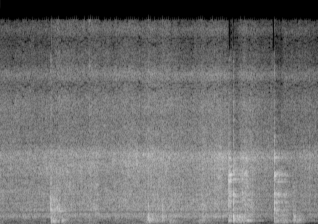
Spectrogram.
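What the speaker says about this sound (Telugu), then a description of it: "వీటిని కాసేపు ఫ్రై చేసుకుందాం." Brinjal and dried prawns fry in a pan with a steady broadband sizzle, broken by a few sharper scraping stirs of the spoon; close, moderately loud and without any talk.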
